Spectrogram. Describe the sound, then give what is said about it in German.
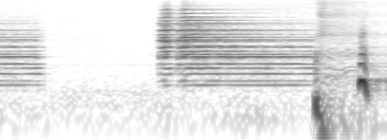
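The Windows XP shutdown sound plays on its own: a brief electronic chime of a few soft, sustained synth notes, the second held longest, ending with a short flourish. “Das war runterfahren XP.”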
